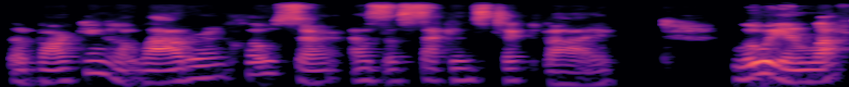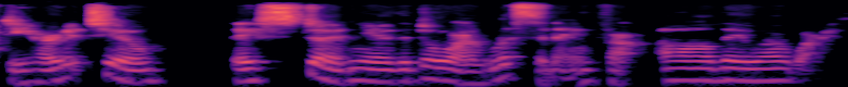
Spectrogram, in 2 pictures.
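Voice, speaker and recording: Expressive woman reading a children's story. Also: deep voice, normal speed. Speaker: read-aloud storyteller. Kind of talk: expressive children's book narration.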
